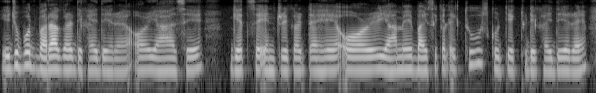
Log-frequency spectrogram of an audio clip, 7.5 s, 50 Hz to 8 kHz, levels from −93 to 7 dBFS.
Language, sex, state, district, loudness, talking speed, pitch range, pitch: Hindi, female, Arunachal Pradesh, Longding, -23 LUFS, 240 wpm, 170-185 Hz, 175 Hz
